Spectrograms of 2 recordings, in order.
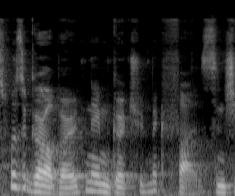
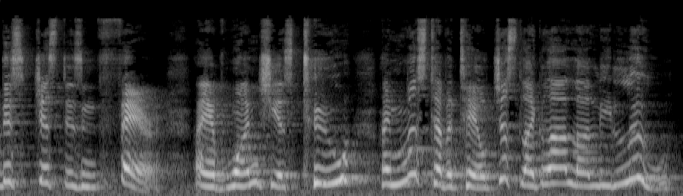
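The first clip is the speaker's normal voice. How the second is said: stamp and shout it's not fair, pitched way up; 10 semitones higher than usual. A narrator's reading. Gertrude shouting in jealous anger at the unfairness. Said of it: "she shouted".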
